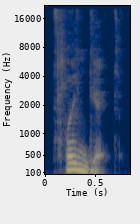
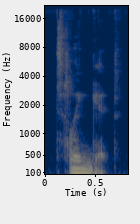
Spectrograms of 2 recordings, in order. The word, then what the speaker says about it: Tlingit: received word from a native pling it TL ing I T I'm gonna pronounce it as sling it that works yep but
